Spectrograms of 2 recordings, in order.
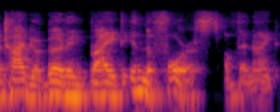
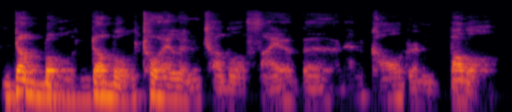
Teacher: The prevailing meter here is trochaic, stressed syllable followed by an unstressed syllable, and a repetition of that foot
